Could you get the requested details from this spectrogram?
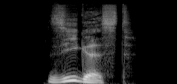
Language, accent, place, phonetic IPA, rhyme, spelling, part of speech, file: German, Germany, Berlin, [ˈziːɡəst], -iːɡəst, siegest, verb, De-siegest.ogg
- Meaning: second-person singular subjunctive I of siegen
